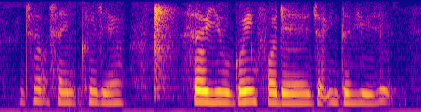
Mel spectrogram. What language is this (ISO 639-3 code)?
eng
